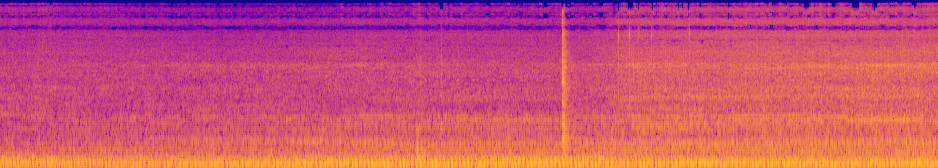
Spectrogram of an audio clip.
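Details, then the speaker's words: Subaru WRX boxer engine idling after a switch to the OEM exhaust, with a deep uneven thrum and a faint puffing tick from an exhaust leak, which was later fixed. "Yeah, I don't know if you guys can hear it, but the exhaust leak is right there."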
